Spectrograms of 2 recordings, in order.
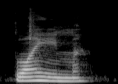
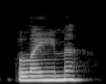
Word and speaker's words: blame: The third word is blame. Blame rhymes with name. Now you say it. Blame.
